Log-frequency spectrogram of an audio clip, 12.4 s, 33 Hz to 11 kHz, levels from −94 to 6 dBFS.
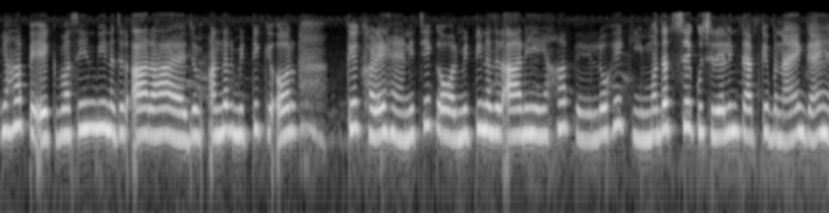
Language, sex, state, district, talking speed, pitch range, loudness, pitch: Hindi, male, Jharkhand, Garhwa, 185 wpm, 275-315 Hz, -15 LUFS, 290 Hz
